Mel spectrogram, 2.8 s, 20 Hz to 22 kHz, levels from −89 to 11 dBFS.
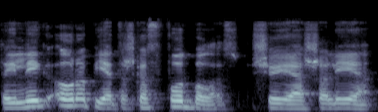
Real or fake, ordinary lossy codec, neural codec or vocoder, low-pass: real; Opus, 32 kbps; none; 10.8 kHz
